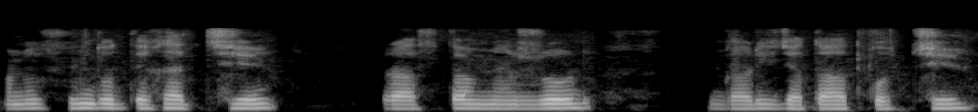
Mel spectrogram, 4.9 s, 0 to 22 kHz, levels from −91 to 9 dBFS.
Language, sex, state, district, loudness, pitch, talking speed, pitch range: Bengali, male, West Bengal, Purulia, -26 LUFS, 150 Hz, 110 wpm, 140-155 Hz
